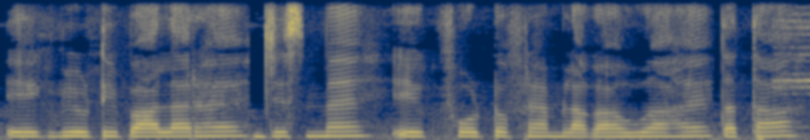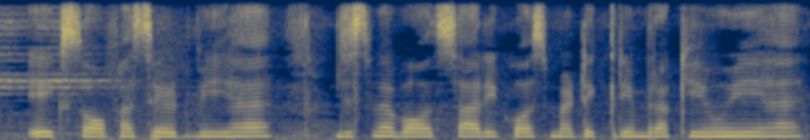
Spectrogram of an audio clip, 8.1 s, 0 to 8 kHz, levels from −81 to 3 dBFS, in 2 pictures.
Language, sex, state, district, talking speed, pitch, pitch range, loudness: Hindi, female, Chhattisgarh, Jashpur, 185 wpm, 240 Hz, 230-245 Hz, -17 LUFS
